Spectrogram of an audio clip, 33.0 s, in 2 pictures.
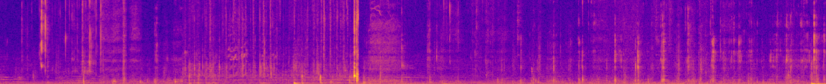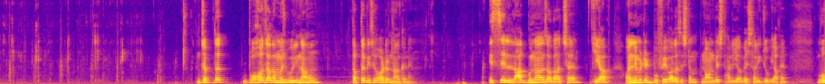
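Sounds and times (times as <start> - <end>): person chewing food: 0.5 - 7.2, 8.6 - 20.5, 25.0 - 26.3
mouth clicks: 3.6 - 7.2.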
